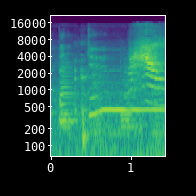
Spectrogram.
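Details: A female Bengal cat gives a drawn-out, steady meow while rolling on the floor to beg her owner for food.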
